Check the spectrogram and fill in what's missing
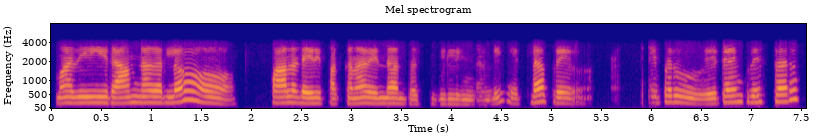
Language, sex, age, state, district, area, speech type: Telugu, female, 45-60, Telangana, Karimnagar, urban, conversation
